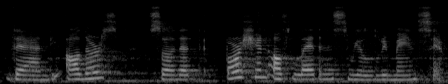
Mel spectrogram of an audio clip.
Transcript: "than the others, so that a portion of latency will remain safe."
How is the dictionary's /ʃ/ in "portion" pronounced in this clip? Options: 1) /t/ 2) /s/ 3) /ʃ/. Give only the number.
3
